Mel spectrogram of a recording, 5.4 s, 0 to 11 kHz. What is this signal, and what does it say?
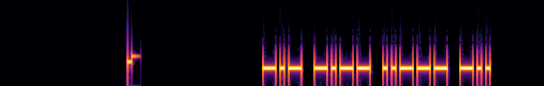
Morse code, heard as a keyed tone, about 28 wpm, 700 Hz. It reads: KY2D
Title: Call Signs - 28wpm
